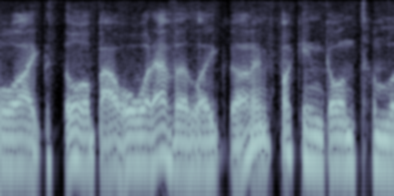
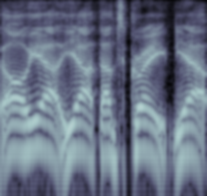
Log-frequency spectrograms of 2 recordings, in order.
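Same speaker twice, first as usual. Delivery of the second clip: high, heavy, obvious sarcasm with fake enthusiasm; 5 semitones higher than usual. Explaining how a friend signals sarcasm by imitating him; imitating Seamus's sarcastic tone. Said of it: "he changes his tone of voice".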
